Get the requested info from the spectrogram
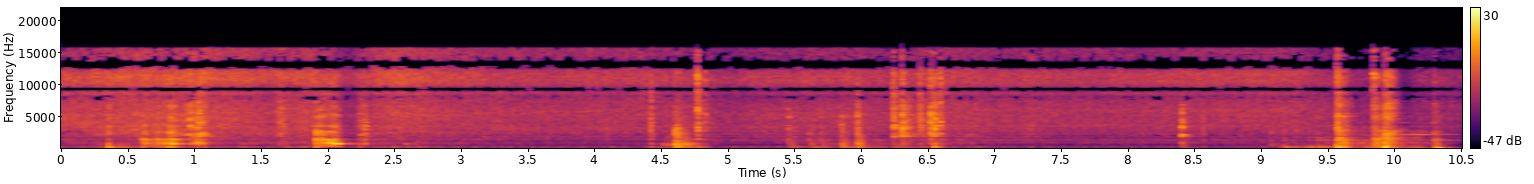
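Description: Cauliflower frying in oil with a light sizzle in an aluminium pressure cooker while a metal slotted spoon stirs it, scraping and knocking against the pot every second or two. Near the end a few louder knocks as a lid is set on the pot.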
